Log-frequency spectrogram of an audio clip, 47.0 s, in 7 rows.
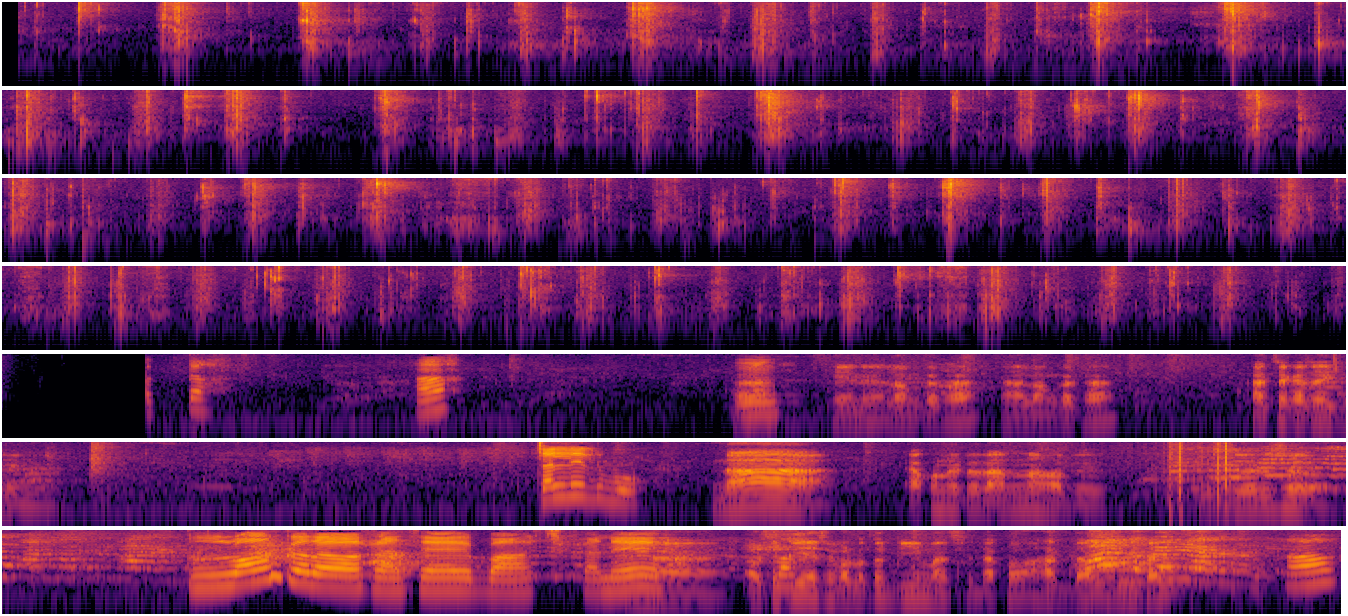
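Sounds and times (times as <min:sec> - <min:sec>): chewing crunchy chillies: 0:00.1 - 0:27.0.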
